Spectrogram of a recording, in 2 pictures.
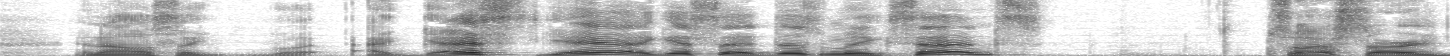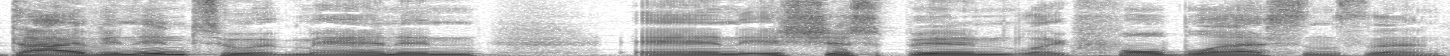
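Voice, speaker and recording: Very wide pitch swings from a man with a fairly high voice at a fairly quick pace, in a very clean recording with a silent background. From Florida (born in Baltimore). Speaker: political guest, conservative podcaster. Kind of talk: casual political conversation.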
